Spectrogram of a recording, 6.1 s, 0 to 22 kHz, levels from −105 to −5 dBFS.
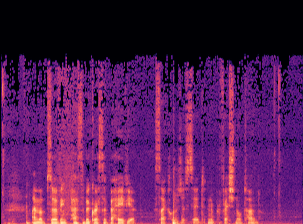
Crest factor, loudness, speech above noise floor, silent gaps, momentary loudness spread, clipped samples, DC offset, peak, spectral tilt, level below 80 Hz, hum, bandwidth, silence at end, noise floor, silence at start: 18 dB; -18 LUFS; 24 dB; none; 20 LU; under 0.1%; under 0.1%; -2 dBFS; -5 dB/octave; -38 dBFS; none; 16.5 kHz; 0.45 s; -42 dBFS; 0.05 s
